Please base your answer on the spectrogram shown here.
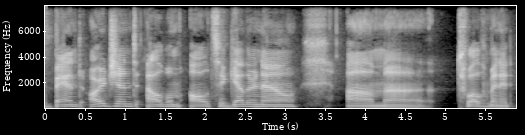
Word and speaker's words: Argent: I was going to say Argent, but it's Argent.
